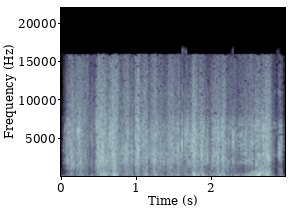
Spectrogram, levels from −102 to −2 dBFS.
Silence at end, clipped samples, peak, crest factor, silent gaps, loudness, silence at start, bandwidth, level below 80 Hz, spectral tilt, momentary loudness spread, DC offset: 0.05 s; under 0.1%; -4 dBFS; 22 dB; none; -23 LUFS; 0.05 s; 16.5 kHz; -54 dBFS; -1 dB/octave; 5 LU; under 0.1%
